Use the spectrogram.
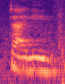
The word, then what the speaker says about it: ptyalin: What it does it secretes ptyalin. Okay, secretes ptyalin. Here P is silent.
